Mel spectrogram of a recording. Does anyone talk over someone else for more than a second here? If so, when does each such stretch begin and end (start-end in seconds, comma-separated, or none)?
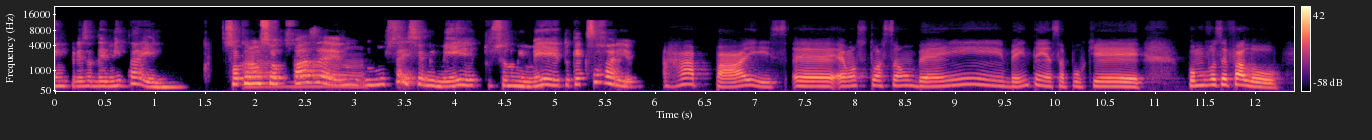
none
